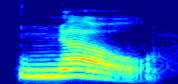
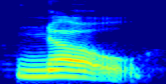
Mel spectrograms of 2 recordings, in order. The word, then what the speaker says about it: know: — in English is "know", "I know". What do you notice about the "k", here? Do we pronounce it? Do we say: "k-now"? No, the "k" is actually silent; we don't pronounce the "k".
